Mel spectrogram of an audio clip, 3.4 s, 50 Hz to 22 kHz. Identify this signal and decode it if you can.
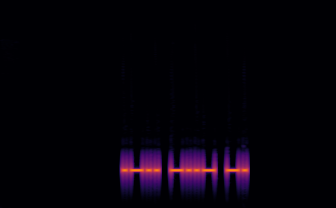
Morse code, heard as a keyed tone, about 30 wpm, 700 Hz. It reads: LXN
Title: USA Call Sign Postfixes - 3 Letters 30wpm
